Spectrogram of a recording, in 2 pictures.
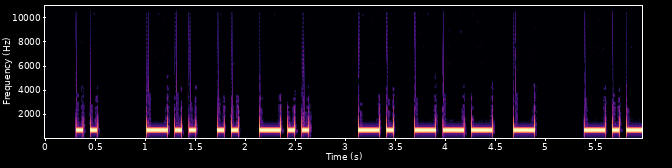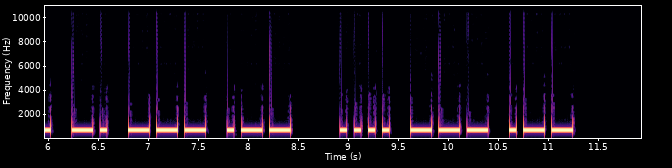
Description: Morse code, heard as a keyed tone, about 17 wpm, 700 Hz. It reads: I DID NOT KNOW HOW
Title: Sets of 5 Words Encore 17wpm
